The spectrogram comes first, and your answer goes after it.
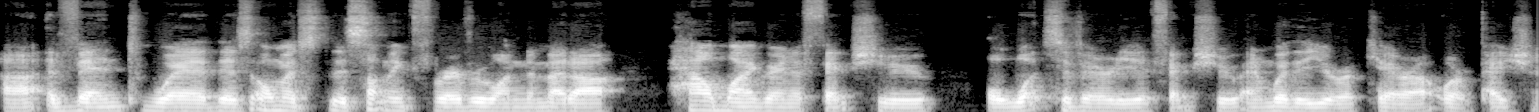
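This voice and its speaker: A man with an Australian accent speaks at a fairly quick pace. His pitch is fairly low, and the background is quiet. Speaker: migraine patient advocate and event founder. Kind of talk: promotional talk to camera. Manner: hesitant, many fillers.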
